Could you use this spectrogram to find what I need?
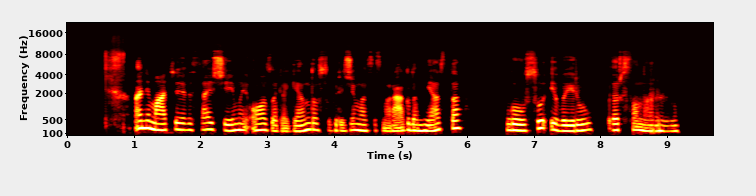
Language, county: Lithuanian, Klaipėda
